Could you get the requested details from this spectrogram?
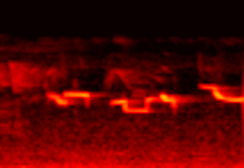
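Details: White-necked thrush from the forests of Brazil singing a series of clear, slurred whistled phrases, some rising and some falling, with short gaps between them over a faint background hiss.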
